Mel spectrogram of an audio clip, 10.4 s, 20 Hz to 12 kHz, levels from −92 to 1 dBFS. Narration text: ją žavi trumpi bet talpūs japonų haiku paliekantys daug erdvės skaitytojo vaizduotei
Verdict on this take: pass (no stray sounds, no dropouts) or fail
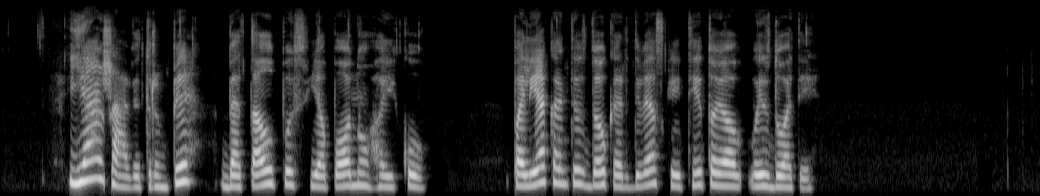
pass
